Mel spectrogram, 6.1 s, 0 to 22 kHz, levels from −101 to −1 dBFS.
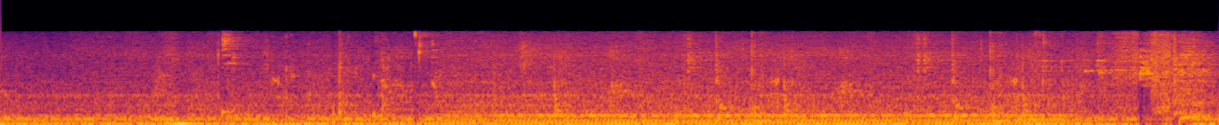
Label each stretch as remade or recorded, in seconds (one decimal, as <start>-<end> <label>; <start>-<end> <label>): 0.0-6.1 recorded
